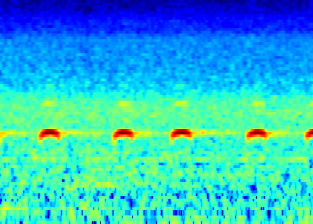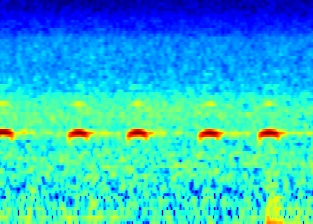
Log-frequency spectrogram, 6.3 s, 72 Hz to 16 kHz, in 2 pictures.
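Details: Northern boobook recorded at Ichijoji, Sakyo Ward, Kyoto, on 22 May 2023 with a TASCAM DR-100MKIII: nine soft, mellow, low hoots in about six seconds, given in loose pairs at a steady pace against a quiet background.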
